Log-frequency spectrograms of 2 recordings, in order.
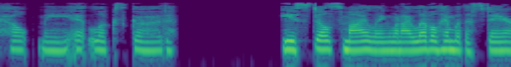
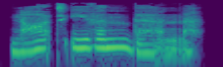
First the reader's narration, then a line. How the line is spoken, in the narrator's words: I whisper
